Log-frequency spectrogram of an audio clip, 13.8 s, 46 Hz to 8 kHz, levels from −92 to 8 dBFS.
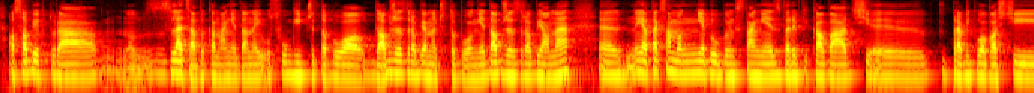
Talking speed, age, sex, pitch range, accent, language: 110 wpm, 20-39, male, 120-160 Hz, native, Polish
